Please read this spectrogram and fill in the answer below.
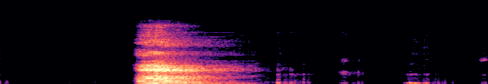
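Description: A man's single breathy sigh-like vocal sound, a short exhaled 'yeah', about two-thirds of a second in, fading over half a second.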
